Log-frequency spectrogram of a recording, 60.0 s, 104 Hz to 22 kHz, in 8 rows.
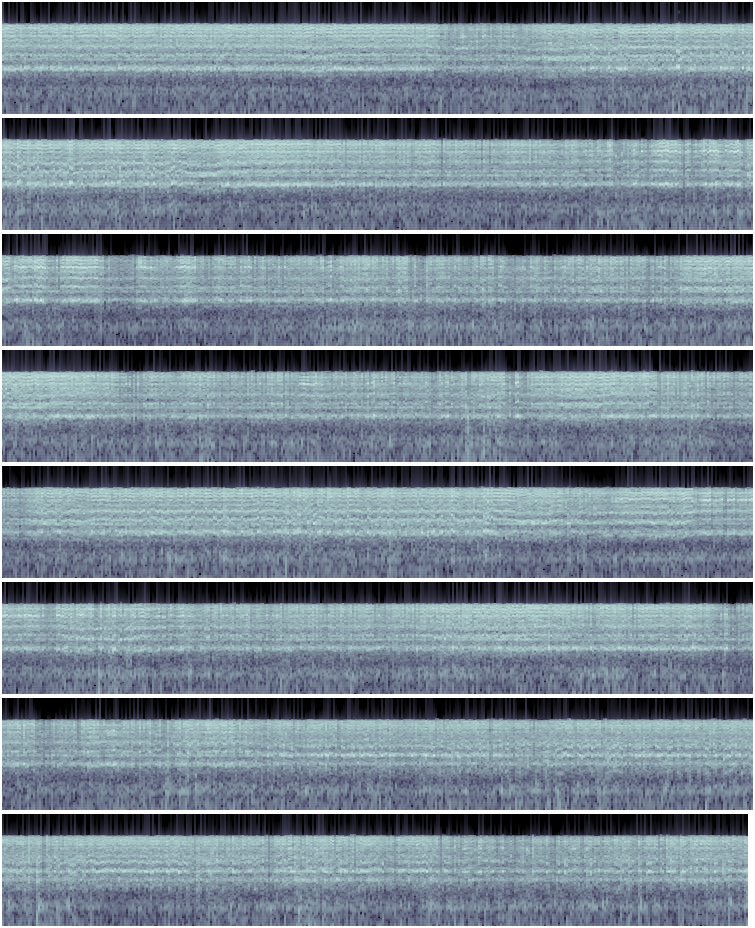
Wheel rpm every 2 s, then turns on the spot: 230, 230, 220, 190, 200, 230, 240, 230, 230, 230, 230, 220, 230, 230, 230, 200, 190, 200, 220, 230, 230, 220, 230, 230, 200, 200, 200, 200, 200, 200.
none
